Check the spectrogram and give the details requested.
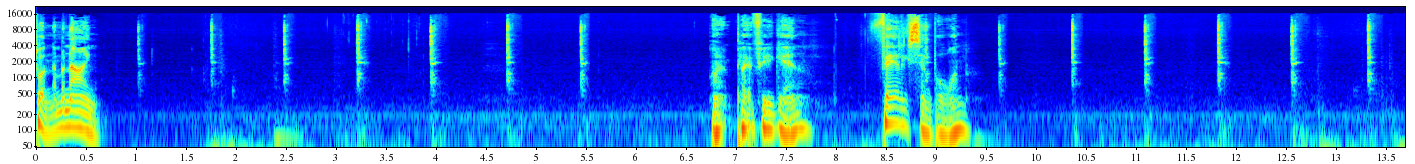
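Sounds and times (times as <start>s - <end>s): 
speech: 0.0s - 0.7s, 6.8s - 7.8s, 8.5s - 9.4s
clock ticking: 0.0s - 5.7s, 8.4s - 13.6s
low hum: 0.0s - 13.6s.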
